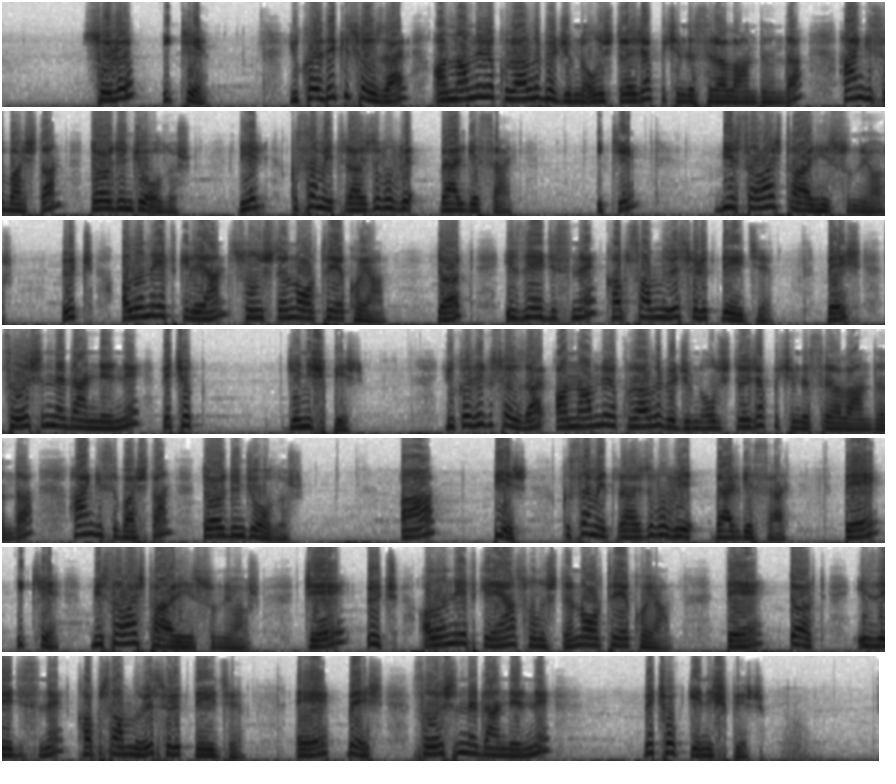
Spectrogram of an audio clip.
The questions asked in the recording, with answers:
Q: Yukarıdaki sözler anlamlı ve kurallı bir cümle oluşturacak biçimde sıralandığında hangisi baştan dördüncü olur?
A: Yanıt Diyarbakır. 4. İzleyicisine kapsamlı ve sürükleyici.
